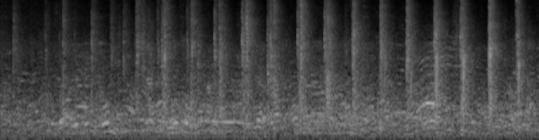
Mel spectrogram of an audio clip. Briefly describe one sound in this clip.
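Spectators clap their hands in a steady rhythm.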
